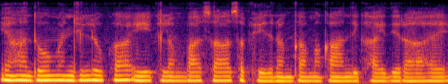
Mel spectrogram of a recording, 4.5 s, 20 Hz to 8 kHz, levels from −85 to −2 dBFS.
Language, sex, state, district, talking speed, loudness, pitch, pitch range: Hindi, female, Uttar Pradesh, Jyotiba Phule Nagar, 185 wpm, -14 LUFS, 150 Hz, 140-165 Hz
